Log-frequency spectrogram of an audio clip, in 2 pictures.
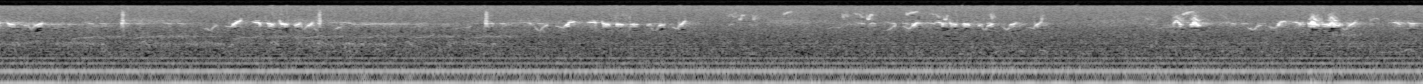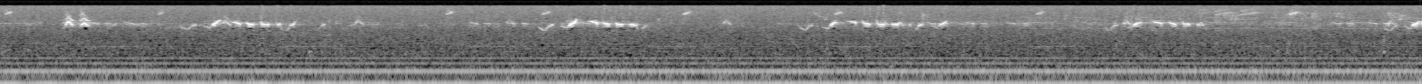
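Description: Wild birds singing, with short chirping phrases every second or two over a steady low hum.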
